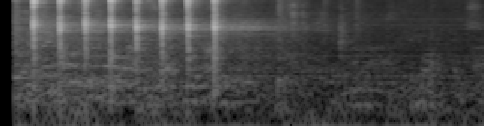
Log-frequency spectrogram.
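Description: A quick run of eight sharp, evenly spaced hand claps, about four a second, stopping about two seconds in, then low room murmur.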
